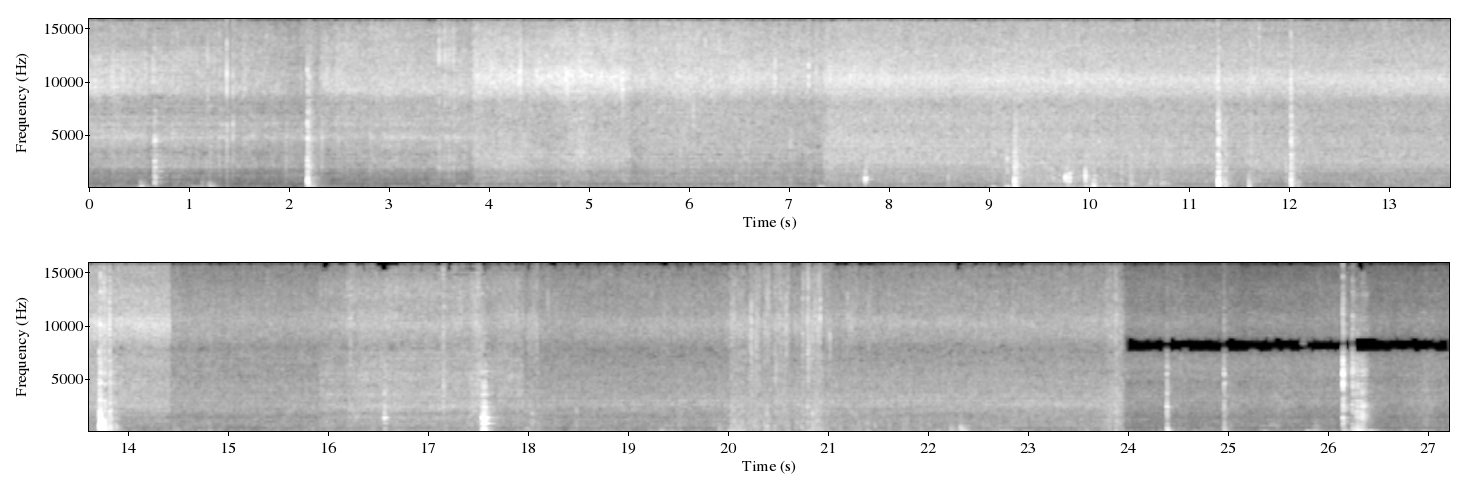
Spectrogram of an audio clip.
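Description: Pork belly and vegetables sizzling in a square cast-iron pan, with metal tongs clicking and scraping against the pan as the food is turned. The sizzle is loud in the first half and quieter in the second.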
